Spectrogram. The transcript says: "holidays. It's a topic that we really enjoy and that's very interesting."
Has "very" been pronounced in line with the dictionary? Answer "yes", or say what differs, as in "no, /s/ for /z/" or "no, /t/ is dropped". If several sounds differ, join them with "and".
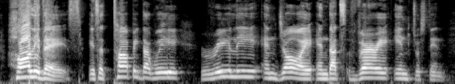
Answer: yes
